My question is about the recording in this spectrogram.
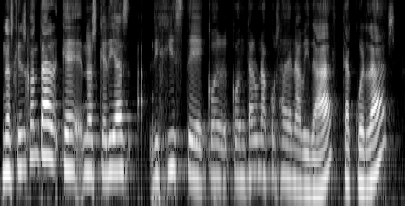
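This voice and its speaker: At medium pitch and a moderate pace, a woman teacher runs a children's school radio program. She draws out small children patiently with soft questioning.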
